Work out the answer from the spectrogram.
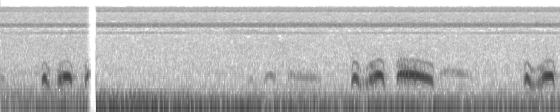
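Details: Wild Spotted Dove (tekukur) sought by trappers, with a dense, fast 'selang nguku' song: soft cooing phrases of short clipped notes and a drawn-out descending coo, broken by a brief dropout, over a constant low rumble.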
